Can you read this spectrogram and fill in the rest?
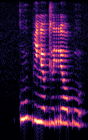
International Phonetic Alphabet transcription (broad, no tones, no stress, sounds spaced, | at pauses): k u b i lʲ ɔ ɡʲ u rʲ ɔ b u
